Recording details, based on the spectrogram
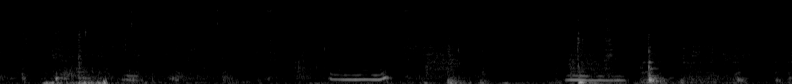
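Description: A pit bull makes two sustained, low-pitched vocal sounds, each lasting over half a second with a steady, slightly moaning tone. Faint thumps and quiet indoor noise fill the gaps.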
